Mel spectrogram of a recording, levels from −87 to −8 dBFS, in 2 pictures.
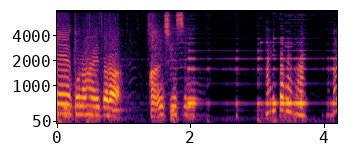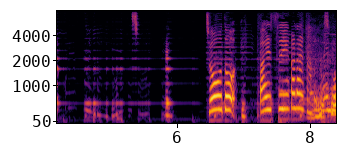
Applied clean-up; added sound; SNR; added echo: neural mask model RNNoise.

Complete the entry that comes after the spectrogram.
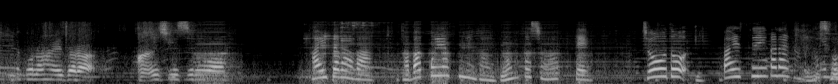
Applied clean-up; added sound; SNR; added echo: neural separator model SepFormer DNS4.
